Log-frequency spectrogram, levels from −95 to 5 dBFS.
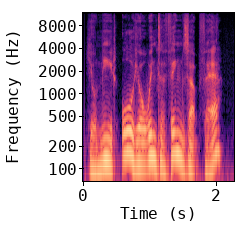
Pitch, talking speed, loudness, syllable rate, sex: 115 Hz, 210 wpm, -15 LUFS, 5.1 syllables/s, male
